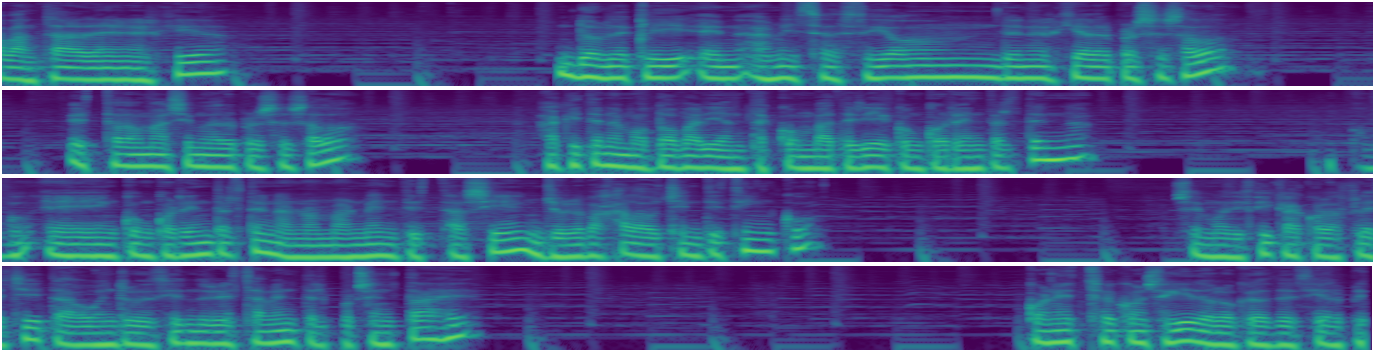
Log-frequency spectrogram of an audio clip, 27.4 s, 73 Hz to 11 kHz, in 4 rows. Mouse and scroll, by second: 0.7 click, 3.9 click, 5.4 click, 5.6 click, 6.3 middle click, 7.6 click, 7.8 click, 8.4 middle click, 18.5 click, 18.7 click, 19.1 click, 19.5 click, 19.8 click, 20.1 click, 20.5 click, 21.0-21.5 drag.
